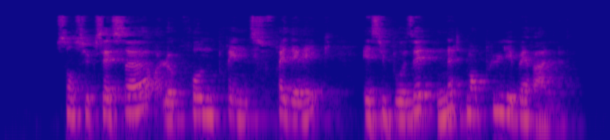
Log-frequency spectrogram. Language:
French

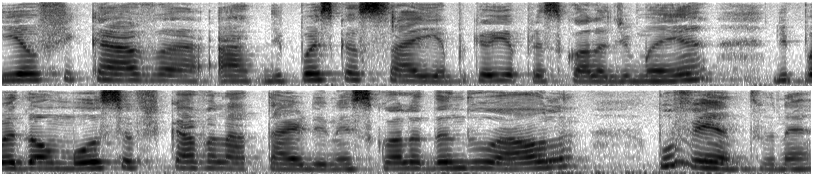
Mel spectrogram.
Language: Portuguese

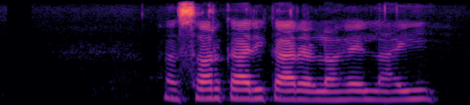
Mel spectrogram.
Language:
Nepali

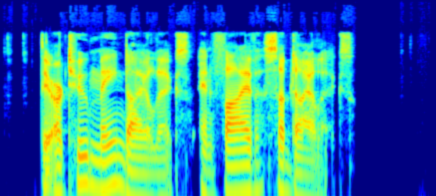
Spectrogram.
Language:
English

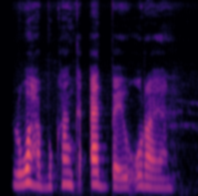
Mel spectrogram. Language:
Somali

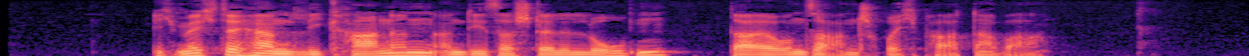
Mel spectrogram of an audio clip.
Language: German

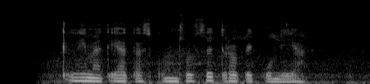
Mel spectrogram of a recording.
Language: Georgian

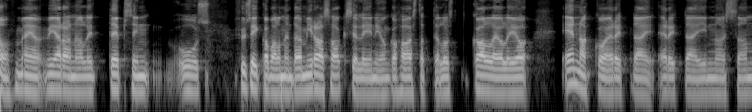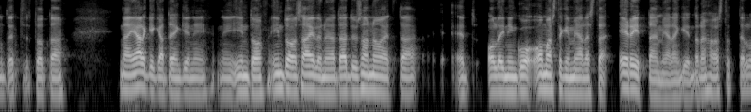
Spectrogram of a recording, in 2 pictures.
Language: Finnish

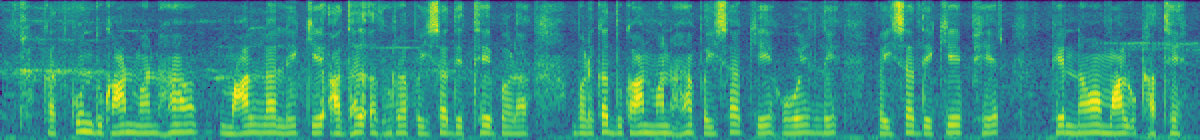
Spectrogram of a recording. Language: Chhattisgarhi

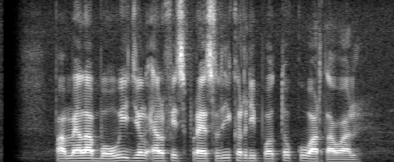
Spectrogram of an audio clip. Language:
Sundanese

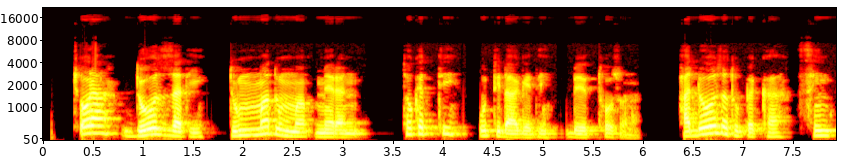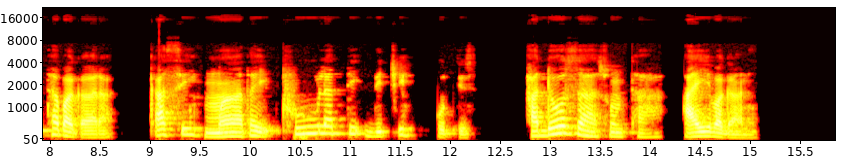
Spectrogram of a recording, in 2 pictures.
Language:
Wolaytta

